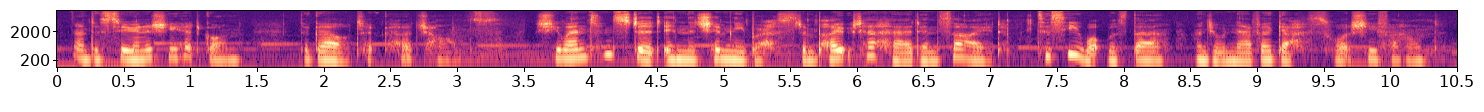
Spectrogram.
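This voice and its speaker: A woman reads a fairy tale as ASMR. Her delivery is soft and expressive, made for bedtime, over gentle background music. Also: mid-range voice, vocal fry. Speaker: storyteller.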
